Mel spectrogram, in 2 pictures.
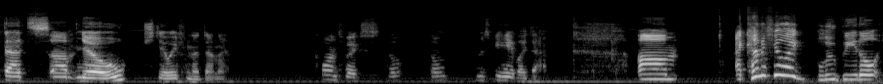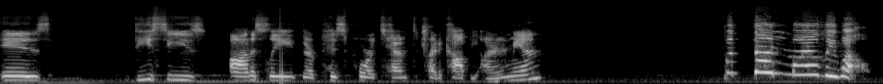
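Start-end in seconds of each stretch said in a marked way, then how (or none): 3.2-5.5 soft scolding. Real, not acted. Scolding cat softly. 16.0-17.6 mock grudging praise. Real, not acted. Mock praise, high wavering.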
